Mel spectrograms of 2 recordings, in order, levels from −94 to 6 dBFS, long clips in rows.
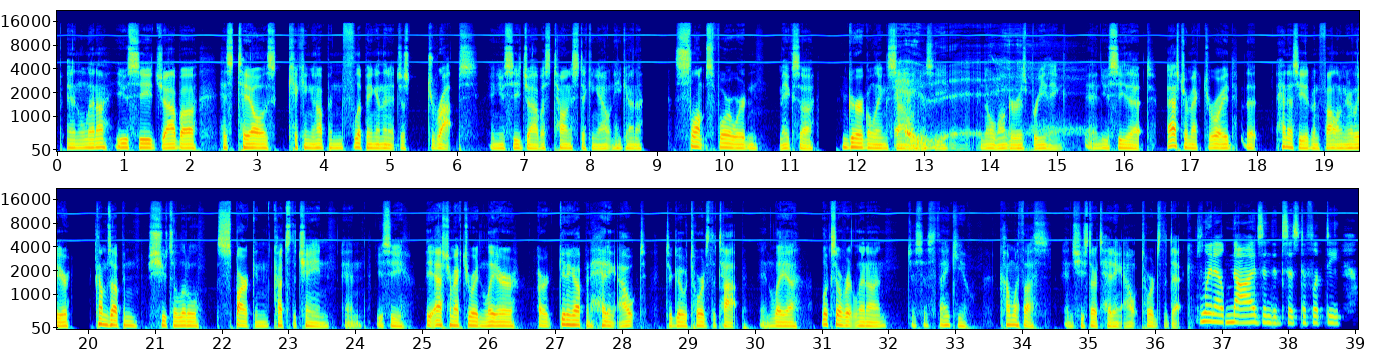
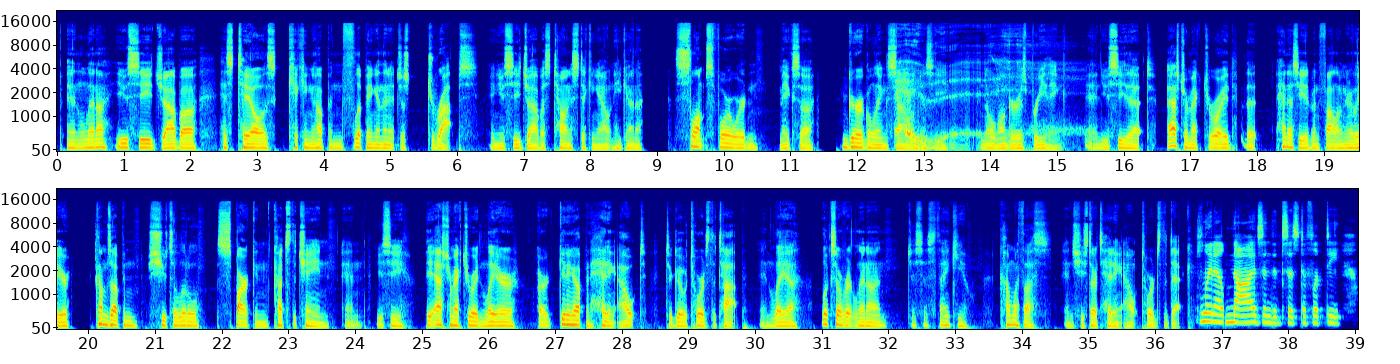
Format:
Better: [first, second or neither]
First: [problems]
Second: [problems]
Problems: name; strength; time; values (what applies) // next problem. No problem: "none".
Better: second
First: high-pitched whine; faint; throughout; 10.5 kHz, 30 dB below the speech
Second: none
